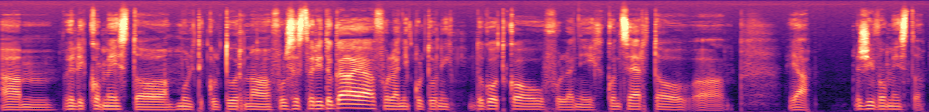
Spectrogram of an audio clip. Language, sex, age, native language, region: Slovenian, female, 30-49, Slovenian, Central Slovenia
